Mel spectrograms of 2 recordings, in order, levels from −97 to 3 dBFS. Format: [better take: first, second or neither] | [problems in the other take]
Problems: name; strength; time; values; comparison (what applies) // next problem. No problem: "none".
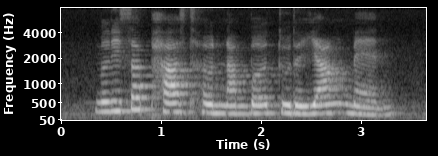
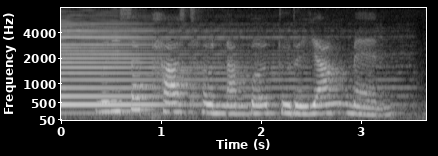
first | background sound (Bowed string instrument); 2 dB below the speech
